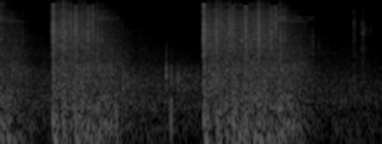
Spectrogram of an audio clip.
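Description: Gunfire in the video game PUBG comes as two long dense bursts of rapid shots, loud and echoing, with a short gap between them.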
